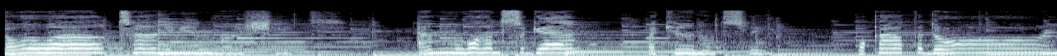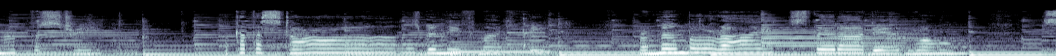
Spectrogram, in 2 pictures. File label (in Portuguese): nora, Voz Masculina; Aniversário de Nora; Telemensagens para todas as ocasiões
